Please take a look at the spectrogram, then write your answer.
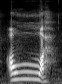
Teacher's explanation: ketika kita melafalkan huruf lam pada lafdzul jalalah atau lafaz Allah maka huruf lam harus terdengar menebal dengan cara menutup bagian lisan ke langit-langit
